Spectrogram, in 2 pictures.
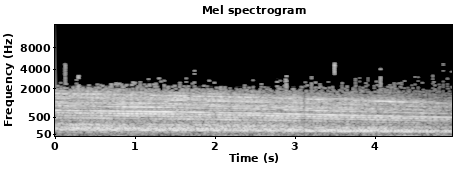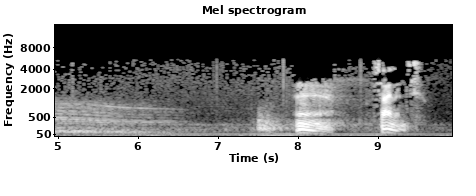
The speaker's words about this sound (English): Hear that, chum? Destroyer right over us. And another. And another.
